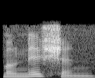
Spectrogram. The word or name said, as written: monition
